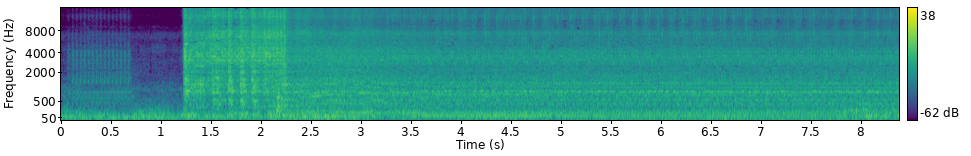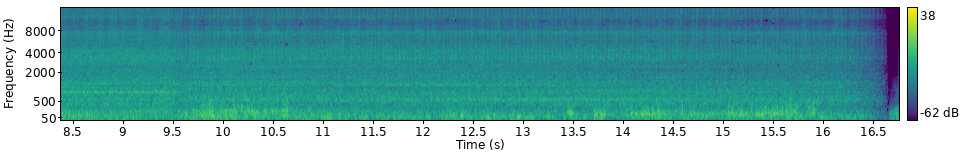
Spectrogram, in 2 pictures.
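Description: A car engine starts about a second in with a brief loud burst, then settles to a steady idle.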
